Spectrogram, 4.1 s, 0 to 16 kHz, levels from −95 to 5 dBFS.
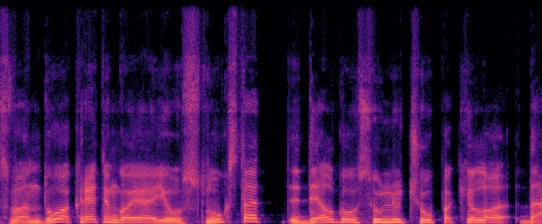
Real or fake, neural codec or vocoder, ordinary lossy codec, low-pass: fake; vocoder, 44.1 kHz, 128 mel bands every 512 samples, BigVGAN v2; Opus, 24 kbps; 14.4 kHz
